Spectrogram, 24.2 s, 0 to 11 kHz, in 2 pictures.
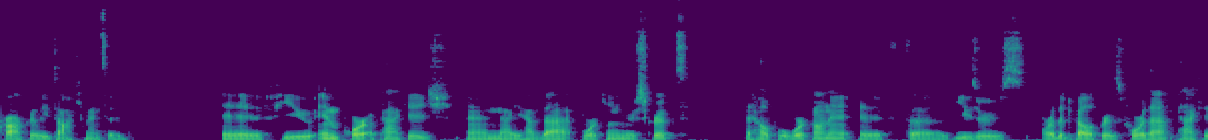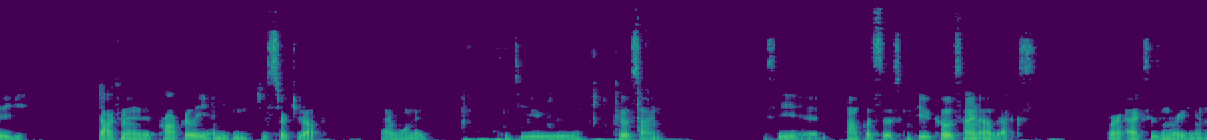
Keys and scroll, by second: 15.3-17.9 typing, 18.4 Return.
